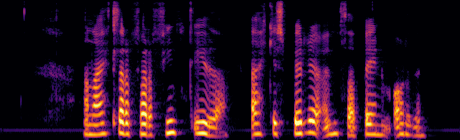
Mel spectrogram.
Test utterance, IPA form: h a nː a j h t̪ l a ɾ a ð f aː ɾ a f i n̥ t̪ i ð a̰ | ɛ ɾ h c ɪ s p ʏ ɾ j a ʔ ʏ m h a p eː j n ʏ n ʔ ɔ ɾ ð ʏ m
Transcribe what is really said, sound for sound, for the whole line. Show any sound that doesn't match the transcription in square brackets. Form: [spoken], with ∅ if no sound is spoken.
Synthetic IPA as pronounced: h a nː a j h t̪ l a ɾ a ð f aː ɾ a f i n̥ t̪ i ð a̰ | ɛ [∅] h c ɪ s p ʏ ɾ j a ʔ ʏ m [θ] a p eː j n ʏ [m] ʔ ɔ ɾ ð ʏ m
